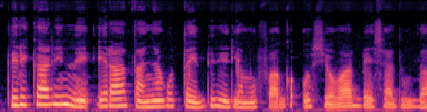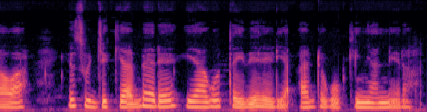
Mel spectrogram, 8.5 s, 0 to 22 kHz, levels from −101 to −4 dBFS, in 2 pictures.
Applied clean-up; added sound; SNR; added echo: none; none; none; none.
